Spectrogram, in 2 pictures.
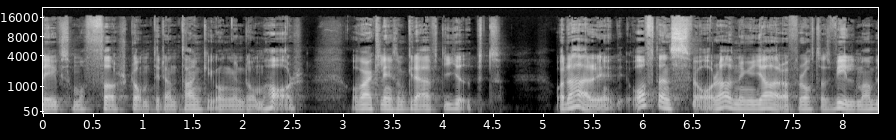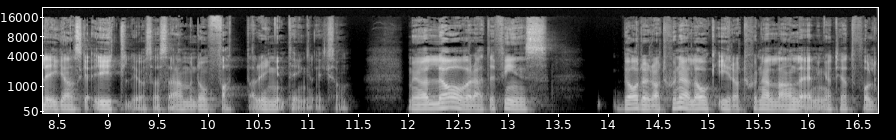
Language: Swedish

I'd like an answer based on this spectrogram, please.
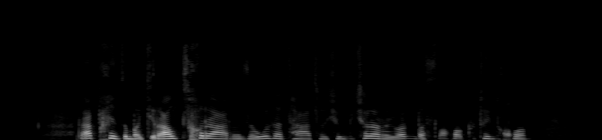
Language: Abkhazian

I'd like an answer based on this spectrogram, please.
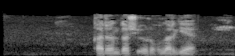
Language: Uzbek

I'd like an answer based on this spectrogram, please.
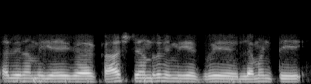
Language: Kannada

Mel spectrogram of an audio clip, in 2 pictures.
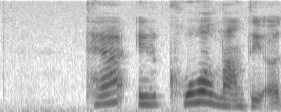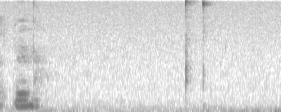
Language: Faroese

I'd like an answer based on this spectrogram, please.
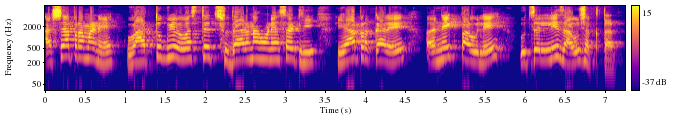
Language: Marathi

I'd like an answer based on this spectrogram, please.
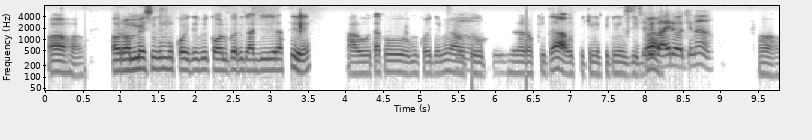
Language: Odia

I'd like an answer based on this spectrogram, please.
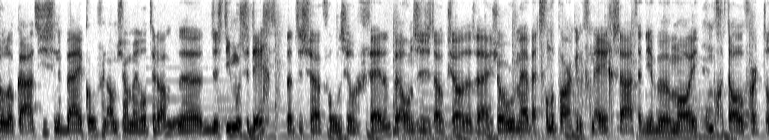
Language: Dutch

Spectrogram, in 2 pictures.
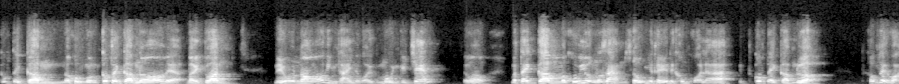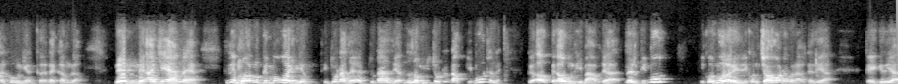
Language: Vietnamese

